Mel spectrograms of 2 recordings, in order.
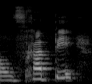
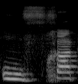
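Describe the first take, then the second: First: The verb ends with an added é sound. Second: The verb ends without a final vowel sound. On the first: The speaker calls it wrong. "pas on frappait" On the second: The speaker calls it right. "on frappe et pas"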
